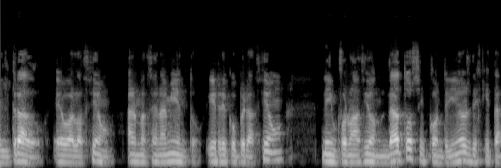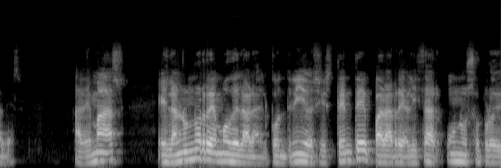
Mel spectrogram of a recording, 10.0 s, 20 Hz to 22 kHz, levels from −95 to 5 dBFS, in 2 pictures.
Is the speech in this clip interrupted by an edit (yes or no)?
yes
